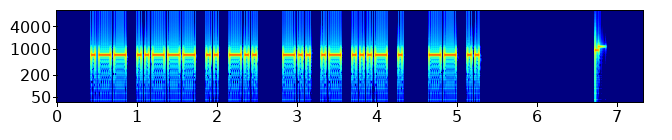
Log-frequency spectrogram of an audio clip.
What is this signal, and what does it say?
Morse code, heard as a keyed tone, about 25 wpm, 700 Hz. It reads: W2ID DAVE MI
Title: K1USN SST QSO Practice - 25wpm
